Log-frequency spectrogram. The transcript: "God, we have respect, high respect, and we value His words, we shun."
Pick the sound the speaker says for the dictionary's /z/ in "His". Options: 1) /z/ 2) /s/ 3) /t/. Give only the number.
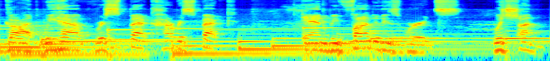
1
